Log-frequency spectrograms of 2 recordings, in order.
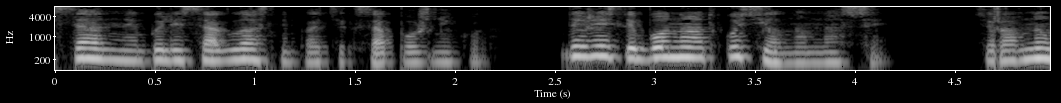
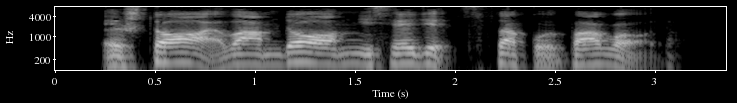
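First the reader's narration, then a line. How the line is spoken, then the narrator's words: Grumbling. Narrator (Russian): проворчал он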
